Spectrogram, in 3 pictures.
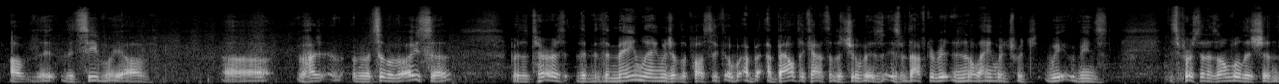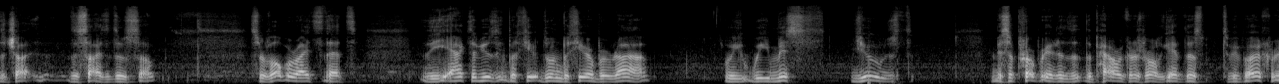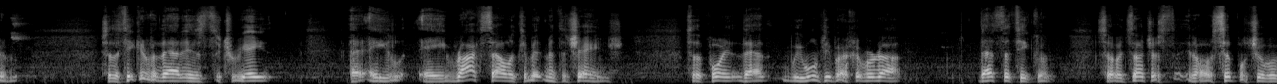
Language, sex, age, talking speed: English, male, 60-79, 165 wpm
